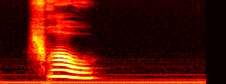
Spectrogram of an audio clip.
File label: "frau", German; diphthongs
